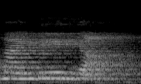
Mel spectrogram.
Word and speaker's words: Cnidaria: So let us study about the second phylum, that is phylum Coelenterata or Cnidaria. C is silent, students. C-N-I-D-A-R-I-A, Cnidaria or Coelenterata.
